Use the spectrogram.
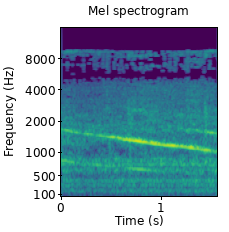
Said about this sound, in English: sounds like a police siren, doesn't it?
